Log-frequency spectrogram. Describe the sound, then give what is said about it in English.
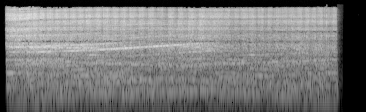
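A sound effect made to imitate a pod racer from Star Wars: a loud, sustained engine roar, buzzing and gritty, with a whining tone that slowly rises in pitch over about five seconds before cutting off abruptly. No voices. “It's a pod racer. And what's he made pod racer from Star Wars.”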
